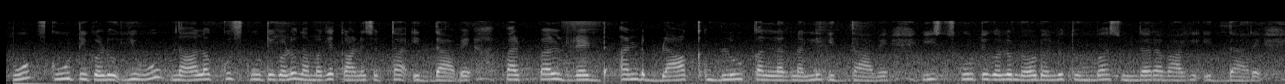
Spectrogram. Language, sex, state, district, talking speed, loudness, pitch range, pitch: Kannada, female, Karnataka, Dharwad, 110 wpm, -23 LUFS, 200-235 Hz, 215 Hz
